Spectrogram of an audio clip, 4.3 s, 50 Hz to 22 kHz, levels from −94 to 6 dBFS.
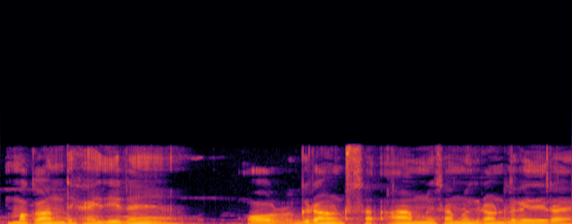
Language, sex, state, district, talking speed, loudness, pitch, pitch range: Hindi, male, Uttar Pradesh, Etah, 210 wpm, -18 LUFS, 130 Hz, 125-130 Hz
